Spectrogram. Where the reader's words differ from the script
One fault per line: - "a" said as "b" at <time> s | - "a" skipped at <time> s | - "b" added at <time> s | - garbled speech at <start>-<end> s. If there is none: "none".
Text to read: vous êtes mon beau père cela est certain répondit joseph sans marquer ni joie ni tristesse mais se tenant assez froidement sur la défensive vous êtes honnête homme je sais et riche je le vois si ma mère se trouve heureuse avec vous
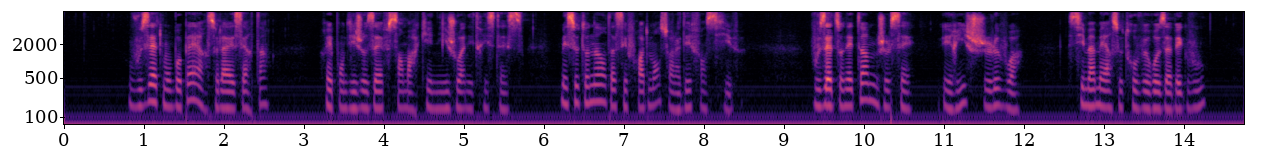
none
